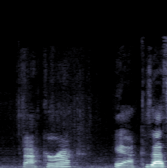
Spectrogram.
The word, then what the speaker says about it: Bacharach: I think it's Bacharach. Bacharach?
